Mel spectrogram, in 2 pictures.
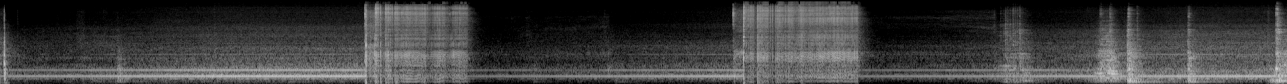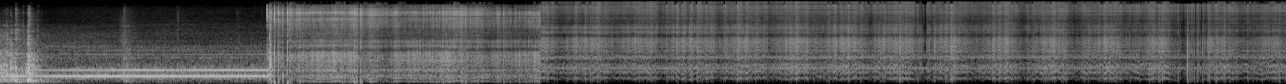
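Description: A Hynade MTA 200 PRO MIG welder tack welds 1/8 inch metal: several short bursts of crackling buzz separated by pauses, then a longer sustained buzzing stretch, loud and close with no talking.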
